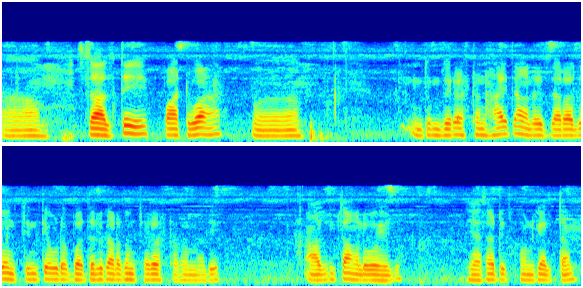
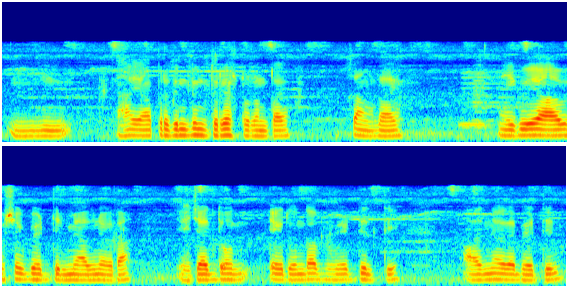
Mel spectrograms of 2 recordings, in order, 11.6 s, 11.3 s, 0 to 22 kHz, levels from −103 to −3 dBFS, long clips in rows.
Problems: constant background noise, continuous background conversations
